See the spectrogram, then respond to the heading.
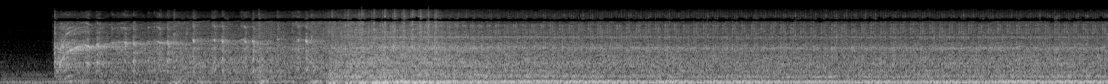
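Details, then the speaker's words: Bobcat 543 with two-cylinder Isuzu 2AA1 diesel, restarted while a little warm after fitting a fresh battery: starter churns about three seconds before catching and settling to steady idle; hard start, diagnosis pending compression test. "that seems to start good what do you guys think we have a problem here it's kind of a hard start"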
